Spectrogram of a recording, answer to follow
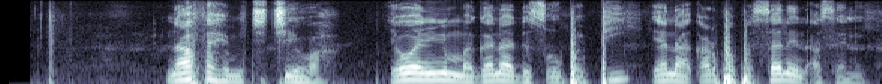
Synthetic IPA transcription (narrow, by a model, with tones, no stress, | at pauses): na˦ɸɐ˨ɦɪ˨mt͡ʃi̥˦t͡ʃeː˦˨waː˨ | jɐ˦wɐ˨n˦ɪ˦mːɐ˨ɡɐ˦naː˨da˨sʼoː˨ɸɐ˨ɸiː˦jɐ˦naː˨kʼɐ˦ɽɸa˨ɸɐ˨sɐ˦nɪ˨ŋʔa̰˨sɐ˦liː˦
